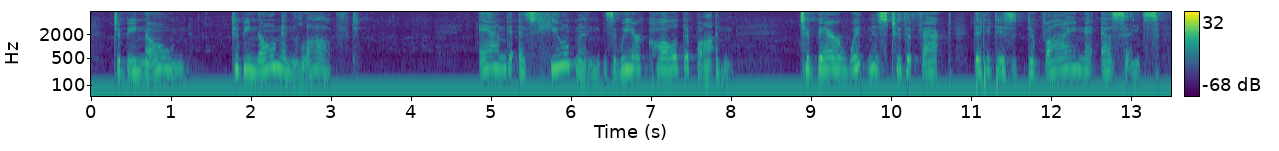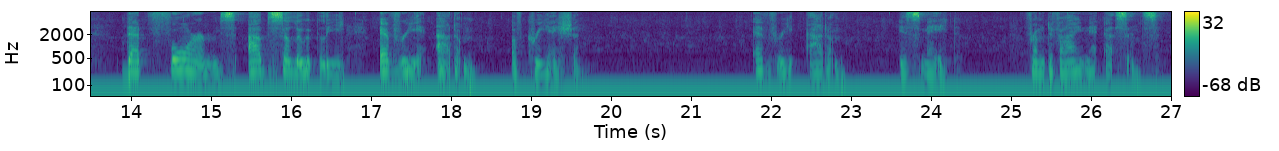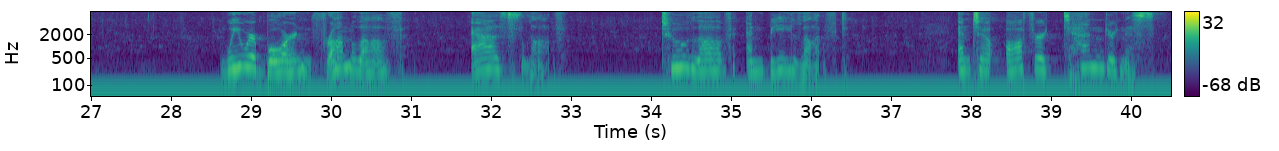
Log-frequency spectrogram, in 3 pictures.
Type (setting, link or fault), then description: setting, live audience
